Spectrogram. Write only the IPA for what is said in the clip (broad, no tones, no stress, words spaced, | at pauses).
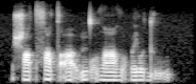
ʃɒtˤso tˤṵwo̰ndṵ ðˤæ ðˤṵɡjodṵ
